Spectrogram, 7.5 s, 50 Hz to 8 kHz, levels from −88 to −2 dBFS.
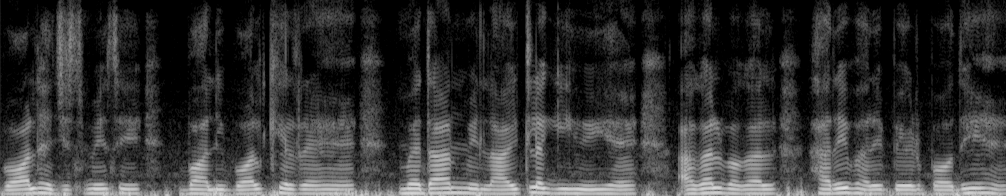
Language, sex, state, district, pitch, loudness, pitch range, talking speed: Hindi, female, Goa, North and South Goa, 170 Hz, -23 LUFS, 160-180 Hz, 160 wpm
